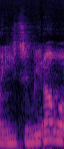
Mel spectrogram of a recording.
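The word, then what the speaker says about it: 泉: 샘을 이제 일본어 이즈미라고 하거든요. 이즈미. 훈독이 이즈미입니다.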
